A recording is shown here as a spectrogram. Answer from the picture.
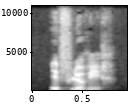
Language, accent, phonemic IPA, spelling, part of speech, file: French, France, /e.flœ.ʁiʁ/, effleurir, verb, LL-Q150 (fra)-effleurir.wav
- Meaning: to effloresce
